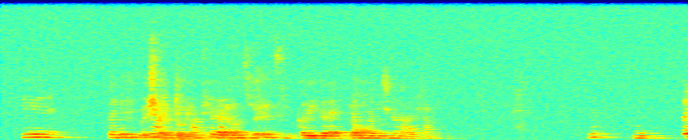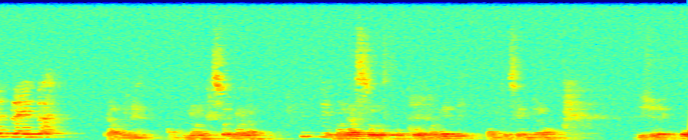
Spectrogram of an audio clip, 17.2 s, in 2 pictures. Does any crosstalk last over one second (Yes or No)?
Yes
